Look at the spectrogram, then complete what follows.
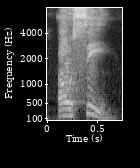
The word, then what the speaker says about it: Ose: OC. OC is a great president of hell who governs 30 legions. OC is spelled O-S-E.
